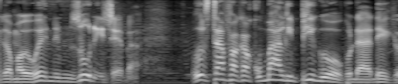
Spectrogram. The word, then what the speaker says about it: Shehna: wewe wewe ni mzuri shena ustafa akakubali pigo kudaya deki walai hata mimi mwenyewe nakuambiaje shena mzuri wewe basi haral shena shena shena shena kweli shahna alfu shena yaani jina lake linatamkwa shahna eh bwana tukutane sehemu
